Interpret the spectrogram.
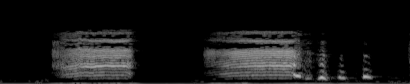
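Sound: goat bleating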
